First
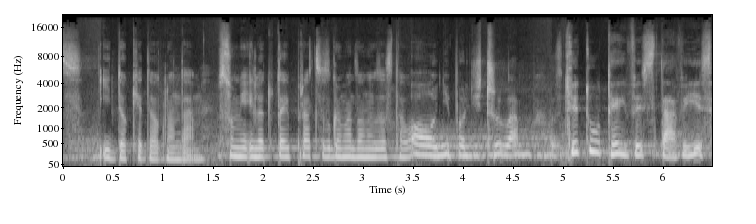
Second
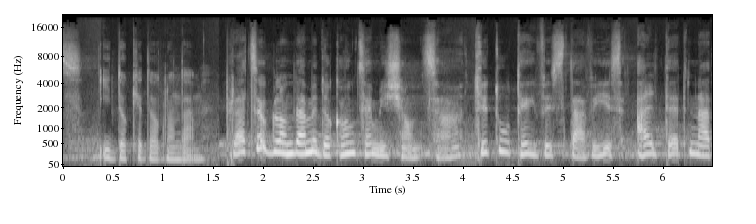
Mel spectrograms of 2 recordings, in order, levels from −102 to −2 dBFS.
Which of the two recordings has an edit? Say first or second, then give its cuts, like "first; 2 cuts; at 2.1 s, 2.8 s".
first; 2 cuts; at 1.5 s, 4.9 s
